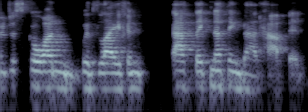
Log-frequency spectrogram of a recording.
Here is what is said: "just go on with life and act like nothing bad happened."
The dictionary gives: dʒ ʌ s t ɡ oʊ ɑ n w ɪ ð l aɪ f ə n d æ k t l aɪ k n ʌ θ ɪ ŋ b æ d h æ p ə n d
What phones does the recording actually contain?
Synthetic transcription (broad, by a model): dʒ ʌ s ɡ oʊ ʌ n w ɪ ð l aɪ f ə n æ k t l aɪ k n ʌ θ ɪ ŋ b æ d h æ p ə n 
